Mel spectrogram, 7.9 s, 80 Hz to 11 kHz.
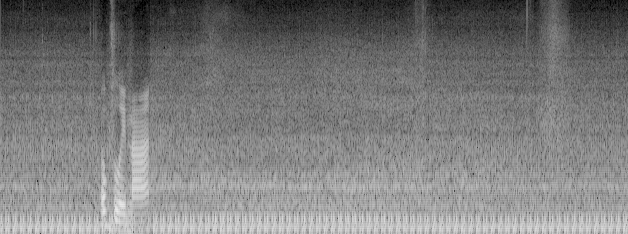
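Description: A Ducati Panigale V2 S idles nearby with a steady, fast, lumpy thrum and light mechanical clatter, while someone speaks briefly over it early on.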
